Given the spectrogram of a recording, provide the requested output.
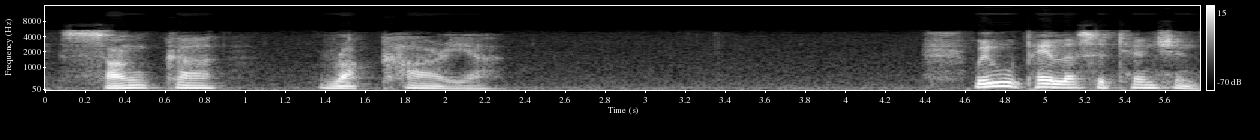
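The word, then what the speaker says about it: Sankaracharya: Century A.D Sankar akarya I'm going to spell his name s-a-n-k-a-r-a-c-h-a-r-y-a I'm gonna pronounce that Sanka rakharya we will pay less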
